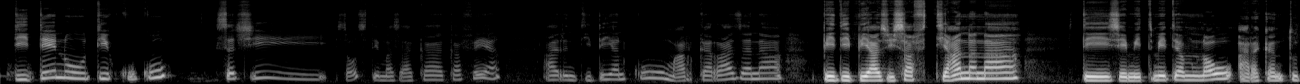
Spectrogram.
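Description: The automatic gain control raised its gain gradually by about 13 dB from 2.49 s to 7.9 s. It was responding to an input that fell about 17 dB when the talker moved away. Voice and room noise swell together until "bedebe azo isafidianana".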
